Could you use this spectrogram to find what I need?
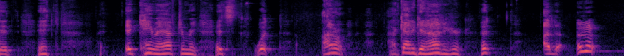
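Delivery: mock, very high, gasping, broken terrified stutter. Describing a terrified man talking gibberish: acting out terrified stuttering. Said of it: "literally just like gasping, stuttering".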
